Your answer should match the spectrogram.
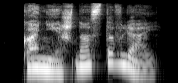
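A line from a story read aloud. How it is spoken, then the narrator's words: Exaggeratedly cheerful. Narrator (Russian): преувеличенно радостно отозвалась я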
